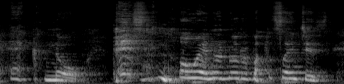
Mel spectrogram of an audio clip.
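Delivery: high laughing disbelief; laughing denial. Retold or imitated. Denying he knows Roberto Sanchez, laughing high. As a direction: laugh it off as absurd. Denies knowing the suspect.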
